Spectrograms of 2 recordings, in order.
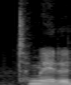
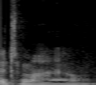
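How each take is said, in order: First: "tomato" said as tuh-MAY-tuh; "tomato" the tuh-MAY-toh way. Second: "tomato" said as tuh-MAH-toh. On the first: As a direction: say "tomato" with a long A in the middle. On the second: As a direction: say "tomato" with an AH in the middle. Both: Shown as a demonstration. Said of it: "I don't correct them".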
